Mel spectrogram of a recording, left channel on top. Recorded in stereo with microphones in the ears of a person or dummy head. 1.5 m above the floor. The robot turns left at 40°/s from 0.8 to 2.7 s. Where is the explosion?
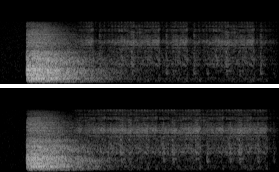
15° left (ahead or behind), 1.1 m.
